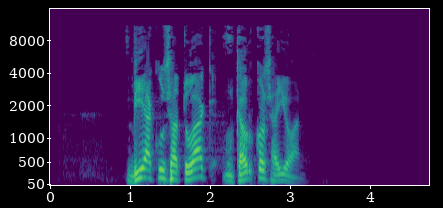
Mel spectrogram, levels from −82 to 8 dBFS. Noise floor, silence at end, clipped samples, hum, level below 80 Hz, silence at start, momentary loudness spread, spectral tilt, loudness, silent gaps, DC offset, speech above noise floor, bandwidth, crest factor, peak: under -90 dBFS; 1.65 s; under 0.1%; none; -54 dBFS; 0.95 s; 11 LU; -5.5 dB/octave; -17 LUFS; none; under 0.1%; over 74 dB; 11.5 kHz; 20 dB; 0 dBFS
